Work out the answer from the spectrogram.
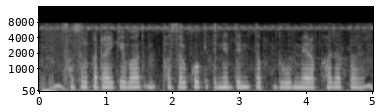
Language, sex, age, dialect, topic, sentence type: Hindi, female, 18-24, Marwari Dhudhari, agriculture, question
